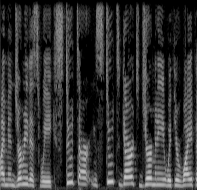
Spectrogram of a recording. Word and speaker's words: Stuttgart: You live in Stuttgart, Germany. Am I saying that right? S- Stuttgart. – Not even close. Stuttgart.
